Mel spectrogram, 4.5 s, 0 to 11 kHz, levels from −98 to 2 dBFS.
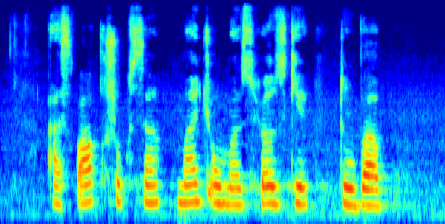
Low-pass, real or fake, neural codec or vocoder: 9.9 kHz; fake; vocoder, 44.1 kHz, 128 mel bands, Pupu-Vocoder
